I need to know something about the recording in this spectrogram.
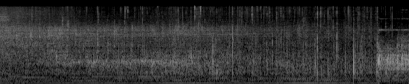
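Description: Whisked eggs sizzling in hot oil in a wok over high heat, a steady hiss that eases slightly as the egg begins to set.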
